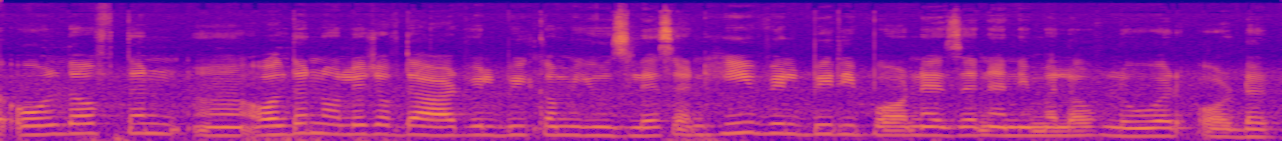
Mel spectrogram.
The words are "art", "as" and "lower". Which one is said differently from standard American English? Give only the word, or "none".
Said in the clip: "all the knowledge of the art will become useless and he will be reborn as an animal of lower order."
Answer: none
